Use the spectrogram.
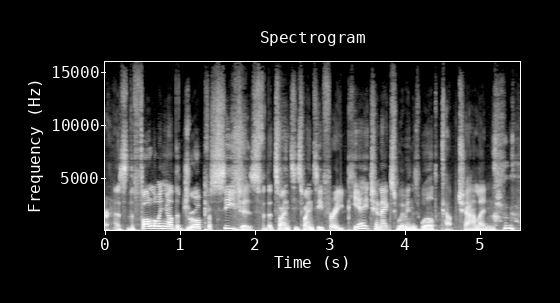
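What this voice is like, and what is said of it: Mock official IFAB announcer voice. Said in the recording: “your best IFAB impression”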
